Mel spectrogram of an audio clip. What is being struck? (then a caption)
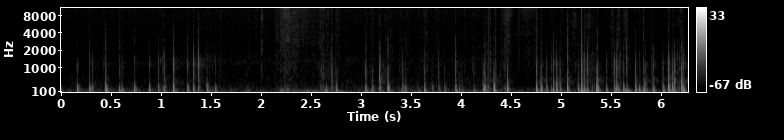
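Cork coaster. Fingertips and nails tap and scratch the porous surface of a round, flat, solid cork coaster held in the hand above another cork coaster. Quick, dull, low-pitched taps come in bursts, with a short, soft, breathy scratching passage near the middle. The taps are dry, with almost no ring after each hit.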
